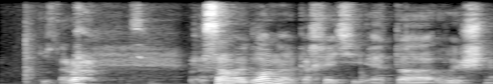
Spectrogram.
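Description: A man with a Georgian accent, dark and mellow in tone, with lively intonation and audible room echo. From Georgia, Kakheti. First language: Georgian (speaking Russian). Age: 20s. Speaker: musician and stage technician. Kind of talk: casual interview chat. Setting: in-person recording. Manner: halting, many fillers.

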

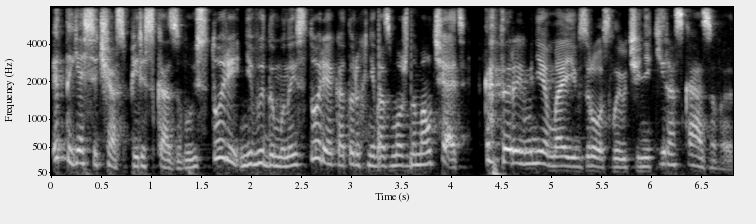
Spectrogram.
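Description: With an ordinary speaking voice, a woman talks at a fairly quick pace in a fairly low pitch and lively intonation. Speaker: actress and speech teacher. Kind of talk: casual interview chat. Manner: clear diction, articulate.

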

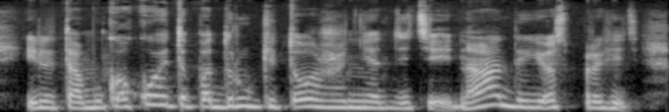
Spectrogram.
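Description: Very fast speech with ordinary pitch variation and a dry, close sound with no echo. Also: woman. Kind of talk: casual chat. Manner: halting.

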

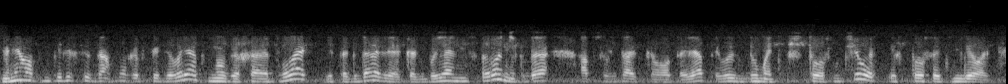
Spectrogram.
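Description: There is noticeable background noise as a man speaks at a moderate pace. His pitch is fairly high, with ordinary pitch variation. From Russia, Krasnoyarsk. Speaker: caller. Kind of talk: phone-in question. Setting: phone call. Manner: halting.

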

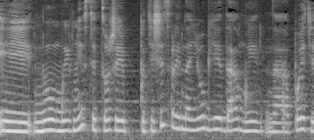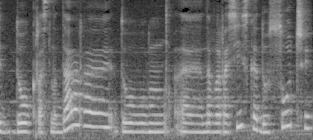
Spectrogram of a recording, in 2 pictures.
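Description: Speaking very slowly, a woman uses lively intonation. Her pitch is medium. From Brittany, France. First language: French (speaking Russian). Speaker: sociologist. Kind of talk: casual chat. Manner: halting.

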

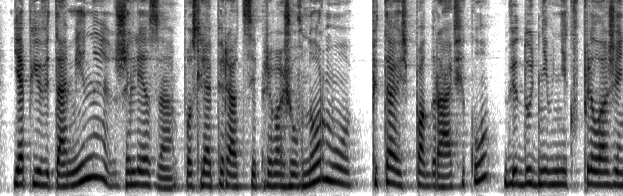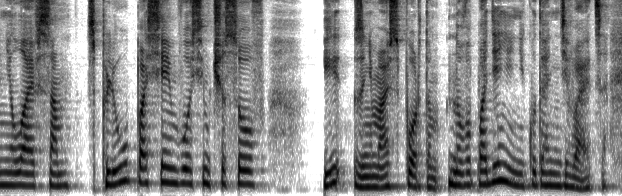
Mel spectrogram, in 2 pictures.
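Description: With an unremarkable speaking voice, a woman talks at a moderate pace and very even loudness, medium in pitch with ordinary pitch variation. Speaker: journalist and podcaster. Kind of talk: personal story.

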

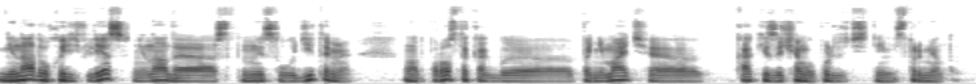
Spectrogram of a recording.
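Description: Recorded very cleanly with a silent background, a man speaks fairly quickly in a somewhat breathy, medium-pitched voice with ordinary pitch variation. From Chelyabinsk, Russia. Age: 30s. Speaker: guest, former programmer and marketer studying neurophysiology. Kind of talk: casual interview chat.

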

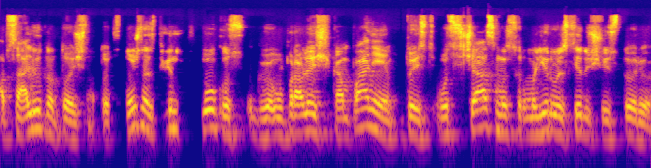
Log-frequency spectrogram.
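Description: With a dark, mellow tone, this man talks at a medium pitch. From Russian Far East (Kuril Islands). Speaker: restaurant entrepreneur. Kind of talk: interview. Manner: animated.

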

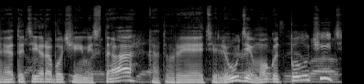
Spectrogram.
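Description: Recorded very cleanly against a silent background, a man with an English accent speaks at a medium pitch. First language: English (speaking Russian). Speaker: programming language creator. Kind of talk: interview.

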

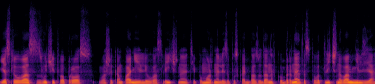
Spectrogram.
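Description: A man with a plain, everyday voice talks at a moderate pace and medium pitch, with ordinary pitch variation and hardly any pauses. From Bashkortostan, Russia (village near Ufa). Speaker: DevOps engineer, co-host. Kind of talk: casual tech discussion. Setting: video call from parents' home. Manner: frequent filler words.

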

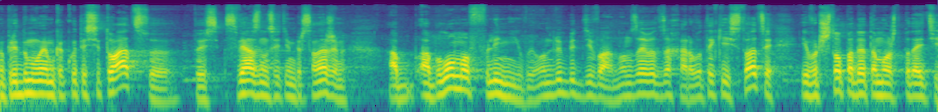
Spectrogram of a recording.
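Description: A man talks very fast at a medium pitch with lively intonation on a very clean recording with a silent background. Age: 30s. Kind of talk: casual interview.

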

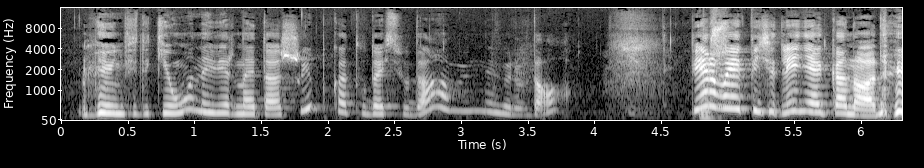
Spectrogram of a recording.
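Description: A woman speaks at a high pitch and a fairly quick pace, with very wide pitch swings. Long, frequent pauses break her speech, and background noise is noticeable. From Odesa, Ukraine, then Toronto from age 12. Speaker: dental worker and photographer. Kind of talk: casual chat.

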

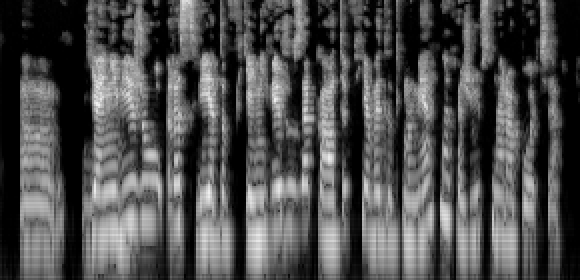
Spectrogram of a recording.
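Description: A woman at a fairly slow pace in an ordinary speaking voice, the sound dry and close with no echo. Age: 20s. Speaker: freelance online service manager, former fast-food manager. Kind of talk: interview, personal story.

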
